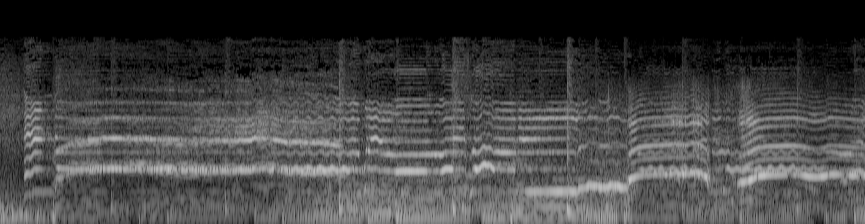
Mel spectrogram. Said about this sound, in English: because he spent months and months after he stole the goat, basically training it and everything. We actually have an audio recording of it here for it. Here's the goat to ask the girl to the prom.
